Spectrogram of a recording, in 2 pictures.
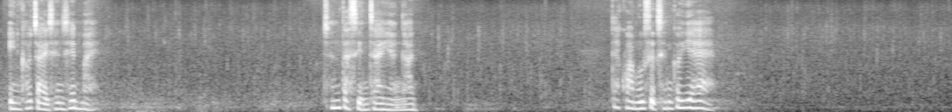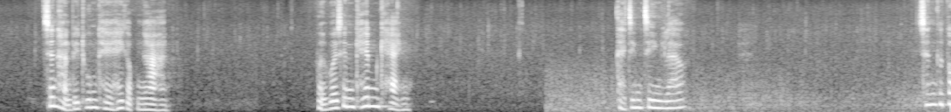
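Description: A woman speaks in short, emotional bursts, heard through a loudspeaker with pauses between lines.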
